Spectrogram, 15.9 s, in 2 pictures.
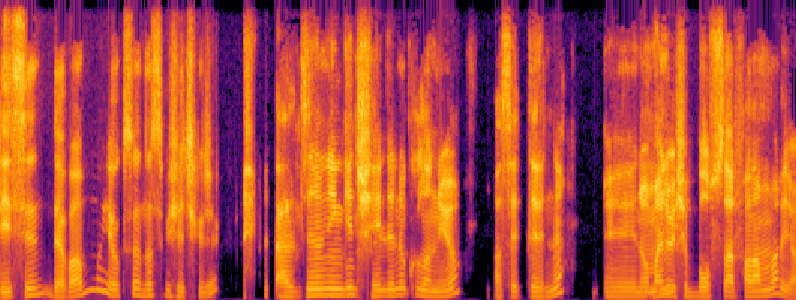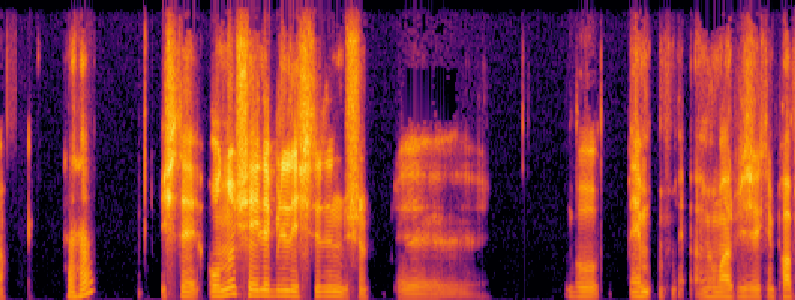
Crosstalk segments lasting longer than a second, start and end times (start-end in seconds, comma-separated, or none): none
